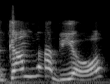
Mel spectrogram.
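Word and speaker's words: Gamla Bíó: The Gamla Biò, I hope I pronounce it correctly.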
